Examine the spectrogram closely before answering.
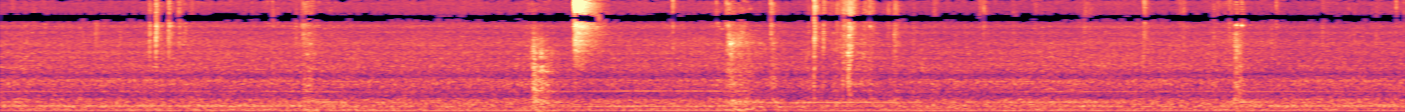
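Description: Mack LE rear-loader garbage truck running steadily, its hydraulic packer cycling to compact tree branches in the hopper. The engine tone shifts partway through, and several sharp knocks and cracks stand out, the loudest about five and a half seconds in.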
